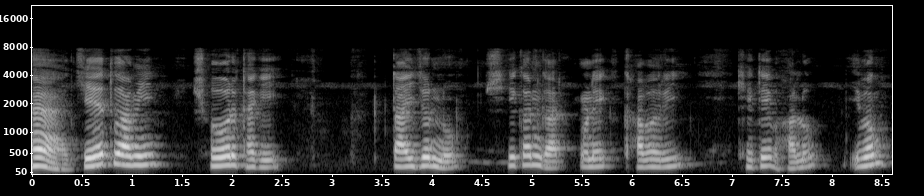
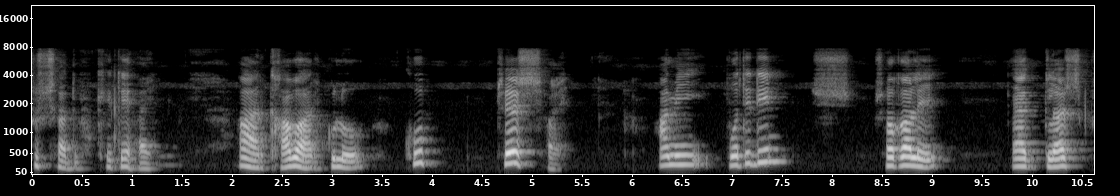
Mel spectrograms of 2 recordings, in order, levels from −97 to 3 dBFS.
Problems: constant background noise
